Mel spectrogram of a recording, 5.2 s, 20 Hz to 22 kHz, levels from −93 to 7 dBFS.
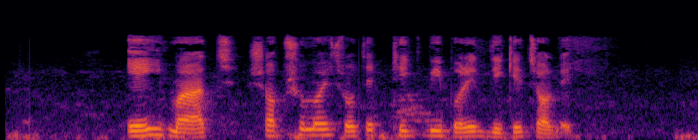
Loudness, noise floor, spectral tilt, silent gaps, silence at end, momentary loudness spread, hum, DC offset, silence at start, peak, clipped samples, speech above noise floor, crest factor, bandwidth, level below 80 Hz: -26 LUFS; -63 dBFS; -4.5 dB/octave; none; 0 s; 11 LU; none; under 0.1%; 0.1 s; -8 dBFS; under 0.1%; 37 dB; 20 dB; 8.2 kHz; -54 dBFS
